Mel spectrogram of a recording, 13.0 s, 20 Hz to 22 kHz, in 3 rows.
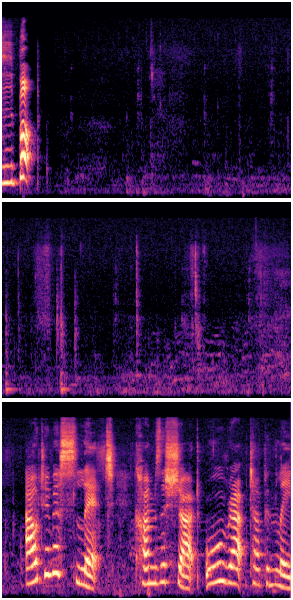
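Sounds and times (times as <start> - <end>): faint breath noises: 1.1 - 2.9, 8.0 - 9.0, 10.4 - 10.7.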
